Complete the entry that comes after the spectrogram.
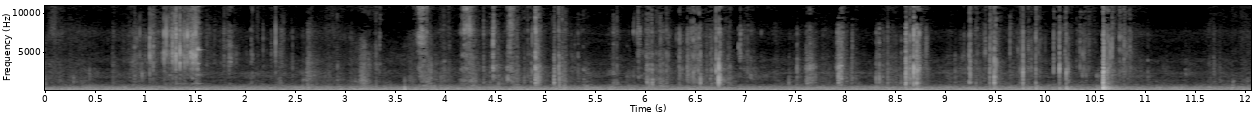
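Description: Close-miked eating: a person chewing and biting food, with many short clicks scattered through, the sharpest a little before the end, over a steady low background noise.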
